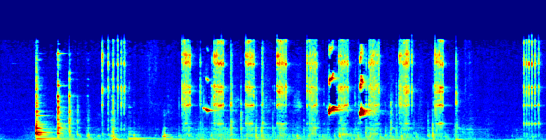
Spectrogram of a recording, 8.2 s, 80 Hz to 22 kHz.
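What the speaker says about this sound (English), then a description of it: "we'll go ahead and tighten this down" A ratchet tightening a bolt on a 1999 Toyota Camry, loud close clicking in quick bursts of repeated ratchet strokes with short pauses between, some metallic clanks, no talking.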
